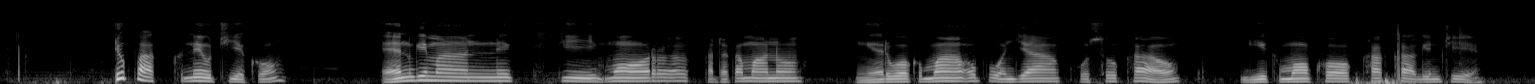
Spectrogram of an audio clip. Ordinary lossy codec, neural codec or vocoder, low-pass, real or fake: Opus, 32 kbps; none; 7.2 kHz; real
